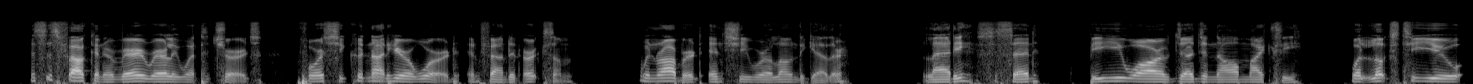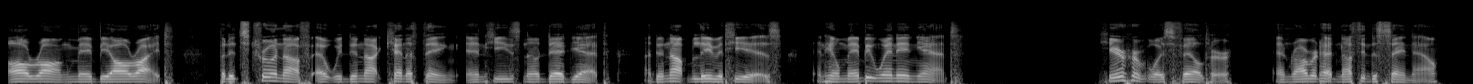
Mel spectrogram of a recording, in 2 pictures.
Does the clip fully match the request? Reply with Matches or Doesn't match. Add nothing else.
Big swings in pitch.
Doesn't match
